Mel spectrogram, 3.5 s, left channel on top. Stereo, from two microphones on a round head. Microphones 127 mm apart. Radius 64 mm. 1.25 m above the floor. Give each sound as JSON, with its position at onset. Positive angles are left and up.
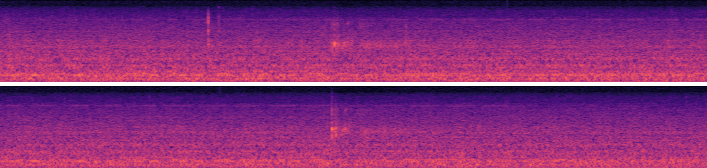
{"t": 1.6, "sound": "a finger snap", "side_deg": -75, "distance_m": 9.0}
